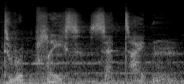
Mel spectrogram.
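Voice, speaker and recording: An actor playing a calm, proud theorist in a game, speaking in measured, formal, intellectual monologue. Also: male voice, lightly acted. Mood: musing, self-assured. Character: calm scholarly man, proud theorist obsessed with proving conjectures. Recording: long reverb, music behind.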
